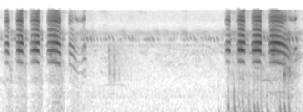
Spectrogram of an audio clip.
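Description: Red-wattled Lapwing giving two quick bursts of four or five sharp, high, strident notes, separated by a second and a half of quiet, with a few low thumps.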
